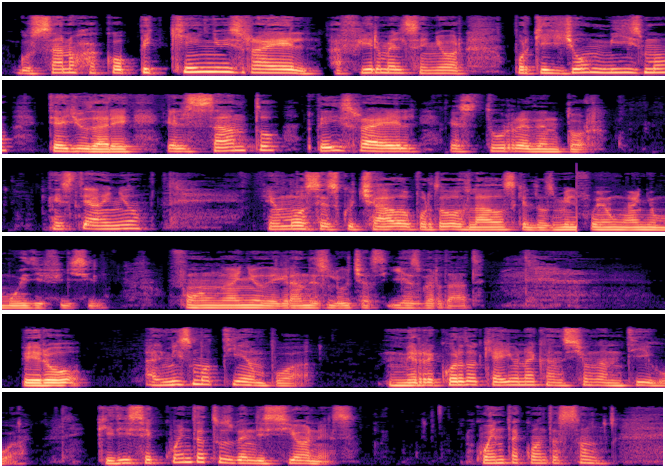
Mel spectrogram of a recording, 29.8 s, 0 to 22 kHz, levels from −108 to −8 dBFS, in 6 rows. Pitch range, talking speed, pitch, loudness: 135-180 Hz, 125 wpm, 155 Hz, -23 LUFS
